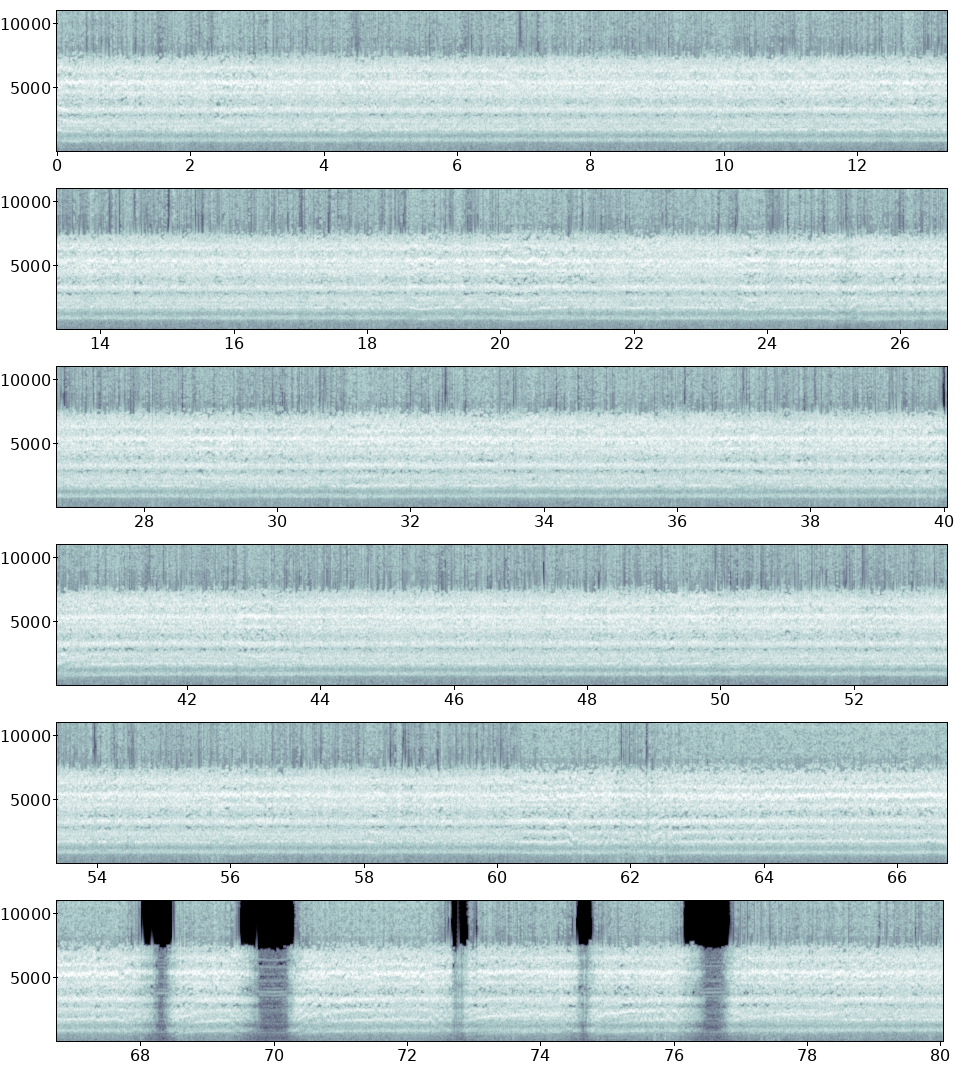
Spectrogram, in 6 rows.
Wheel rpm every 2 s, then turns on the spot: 230, 230, 230, 230, 230, 230, 240, 230, 230, 230, 230, 230, 210, 230, 230, 230, 230, 230, 220, 220, 210, 230, 230, 240, 230, 230, 230, 230, 230, 230, 210, 200, 210, 190, 100, 160, 160, 150, 120, 220.
none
